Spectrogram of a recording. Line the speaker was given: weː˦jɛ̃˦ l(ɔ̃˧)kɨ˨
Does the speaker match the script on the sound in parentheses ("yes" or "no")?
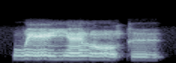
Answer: yes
